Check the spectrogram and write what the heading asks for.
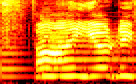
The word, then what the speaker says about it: fiery: that just notice please how mendelson has set the word fiery with three syllables fiery fiery fiery just say that with me ready and fiery fiery fiery fiery thank you so whenever you sing that word make sure you're articulating those three syllables please okay so that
